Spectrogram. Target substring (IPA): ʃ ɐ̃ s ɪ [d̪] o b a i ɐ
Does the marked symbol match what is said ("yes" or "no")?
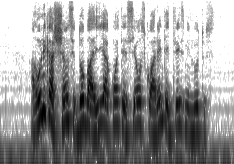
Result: yes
